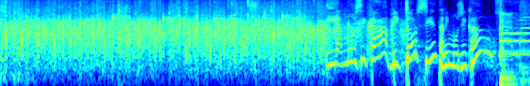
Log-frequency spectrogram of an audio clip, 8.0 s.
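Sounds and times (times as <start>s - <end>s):
loud applause: 0.0s - 6.2s
speech: 4.9s - 7.8s.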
